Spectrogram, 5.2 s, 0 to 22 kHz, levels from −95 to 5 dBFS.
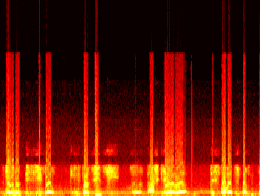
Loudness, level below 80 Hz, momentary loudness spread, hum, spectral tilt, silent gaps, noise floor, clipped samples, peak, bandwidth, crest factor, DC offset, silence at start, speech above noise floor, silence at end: -8 LUFS; -48 dBFS; 11 LU; none; -4 dB/octave; none; -31 dBFS; 0.5%; 0 dBFS; 10.5 kHz; 8 dB; under 0.1%; 0.05 s; 25 dB; 0 s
